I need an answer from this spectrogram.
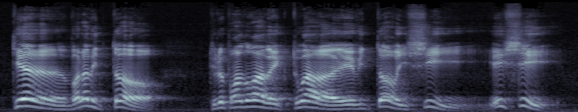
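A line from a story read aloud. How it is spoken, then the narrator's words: Booming call. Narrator (French): lancé d'une voix de stentor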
